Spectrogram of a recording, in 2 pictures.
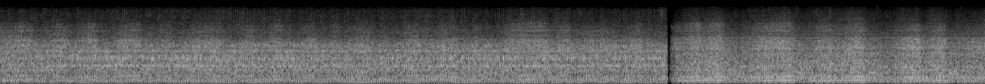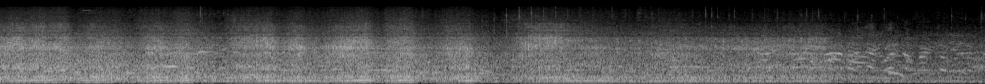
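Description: Diesel lorry engine running hard under load. After a sudden cut, a Nissan truck's engine revs up and down as it strains to drive out of loose dirt, with people's voices around it.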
